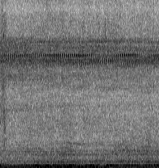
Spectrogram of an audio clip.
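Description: Bees buzz steadily around an open Langstroth hive during an August inspection, a dense, continuous drone close by with no pauses and no voices.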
